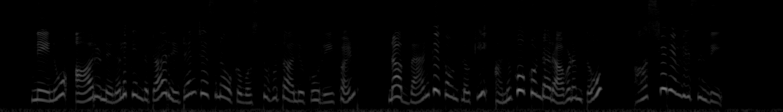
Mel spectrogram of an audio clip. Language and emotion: Telugu, surprised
